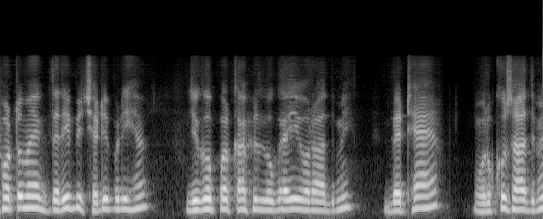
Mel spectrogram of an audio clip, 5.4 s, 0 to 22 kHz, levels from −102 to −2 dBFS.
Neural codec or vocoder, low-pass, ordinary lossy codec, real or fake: codec, 16 kHz, about 1 kbps, DyCAST, with the encoder's durations; none; none; fake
